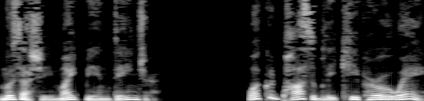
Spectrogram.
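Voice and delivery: usual speaking voice

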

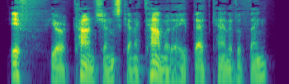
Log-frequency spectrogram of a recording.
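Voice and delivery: plain

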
